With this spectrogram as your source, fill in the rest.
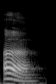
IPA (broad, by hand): ɐ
